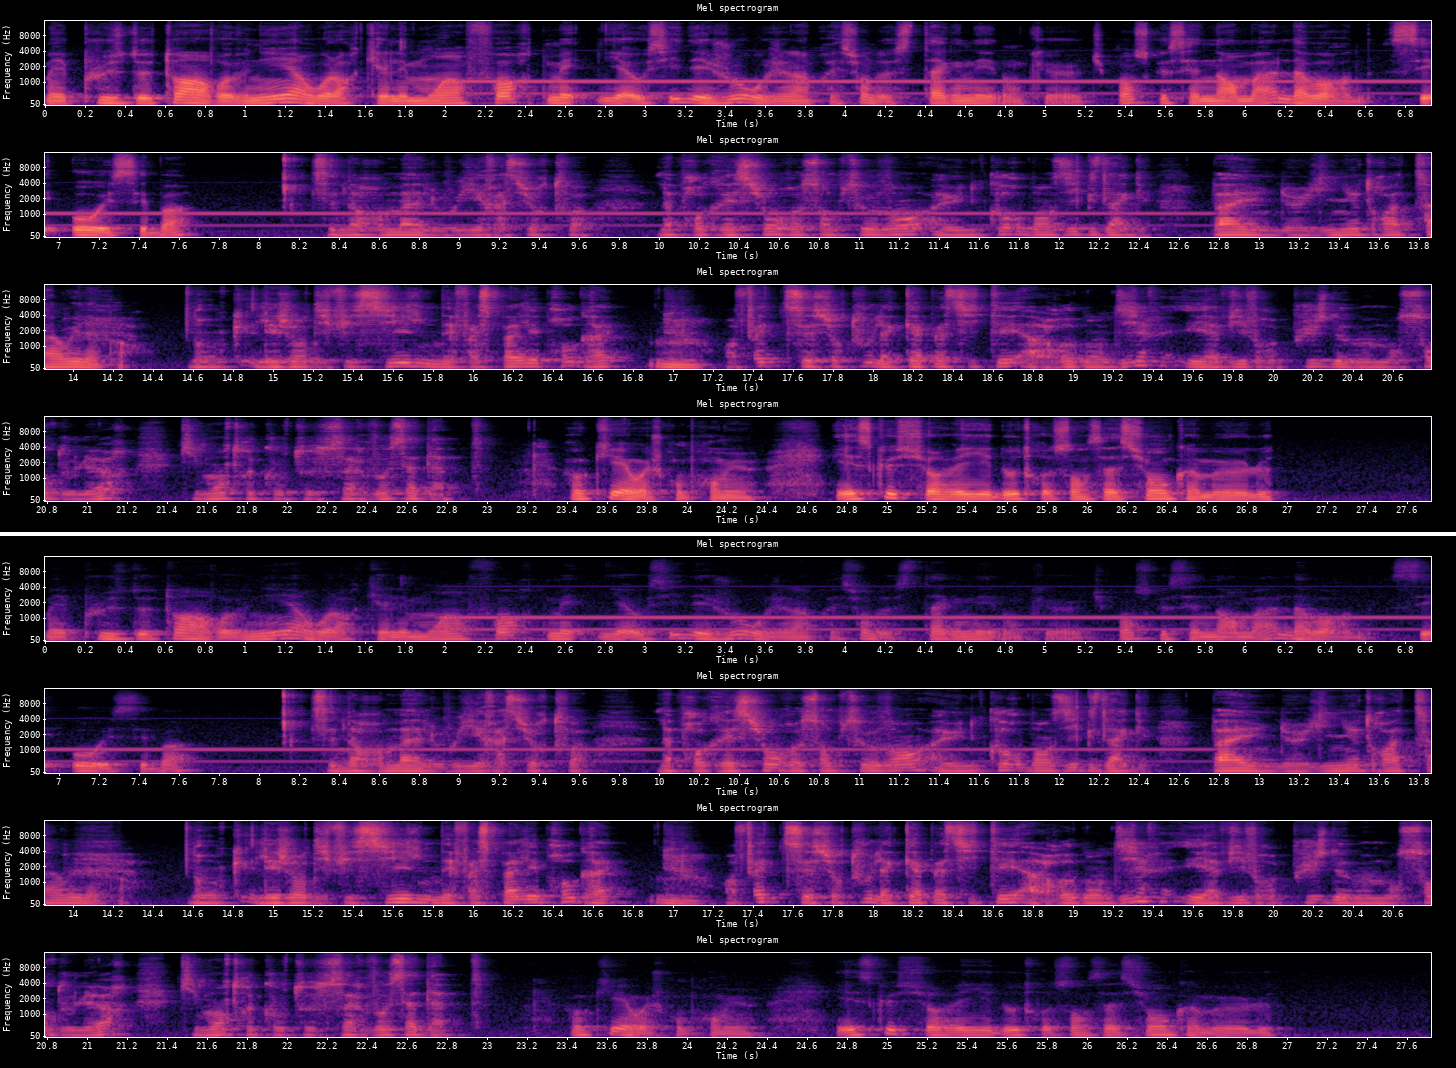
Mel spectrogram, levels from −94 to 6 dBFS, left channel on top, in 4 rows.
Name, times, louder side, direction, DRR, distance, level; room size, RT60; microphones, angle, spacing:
voice 1, 0.0-7.7 13.8-14.3 16.9-17.2 23.2-26.9, left 7 dB, 85° left, 0.4 m, -29 dB
sound 1, 2.0-12.8, left 2 dB, 85° right, 1.2 m, -45 dB
voice 2, 8.1-22.8, right 1 dB, 20° right, 0.9 m, -34 dB
8.2 x 3.6 x 4.8 m
head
